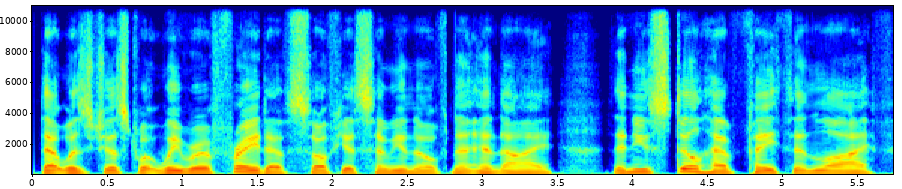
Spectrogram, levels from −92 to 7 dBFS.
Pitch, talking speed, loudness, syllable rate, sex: 140 Hz, 200 wpm, -18 LUFS, 4.8 syllables/s, male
